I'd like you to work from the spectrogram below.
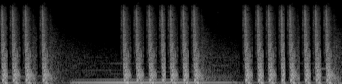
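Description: Rapid automatic gunfire in a Roblox first-person shooter with an M4A1 rifle and M9 pistol, three loud bursts of quick repeated shots separated by brief pauses, with a low hum underneath and no talking.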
